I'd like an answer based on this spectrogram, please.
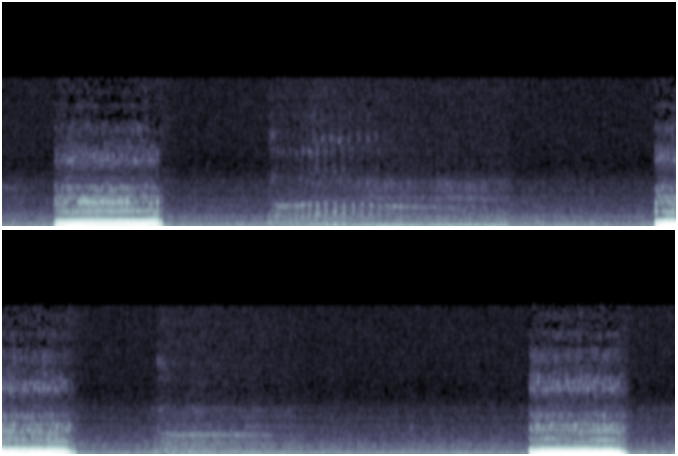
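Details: Boxer dog asleep, snoring with jaws flapping: a loud rasping snort about every six seconds, with softer fluttering exhales between them, indoors.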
